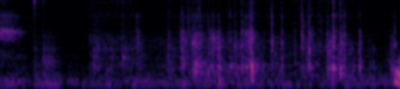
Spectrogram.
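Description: Clear plastic accessory bags crinkling and rustling as they are handled, an irregular run of small crackles.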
